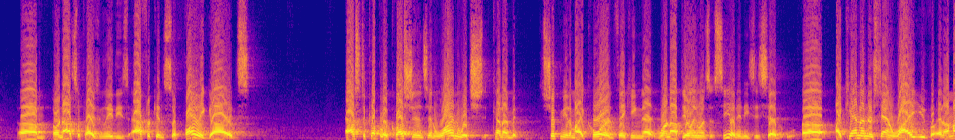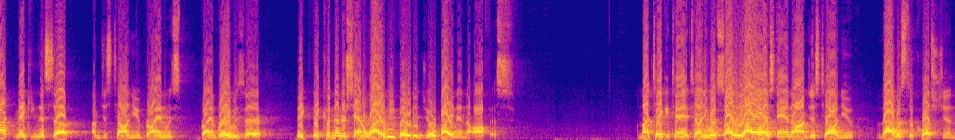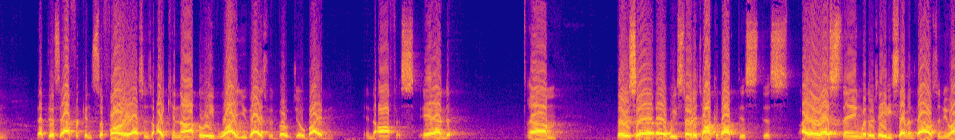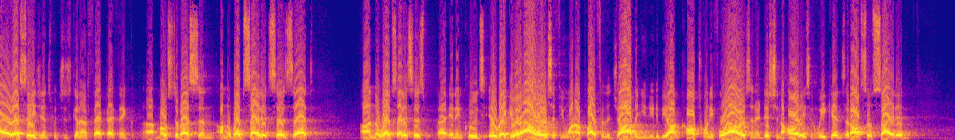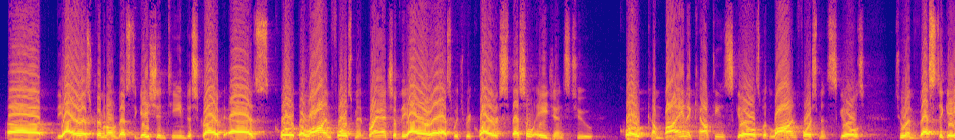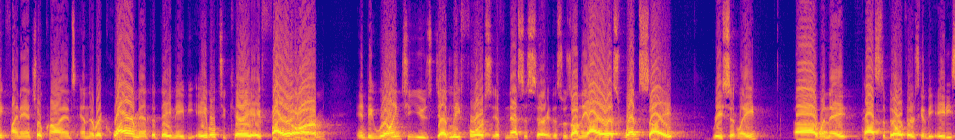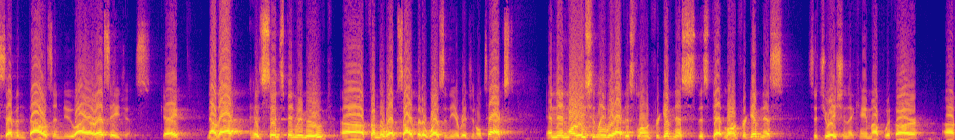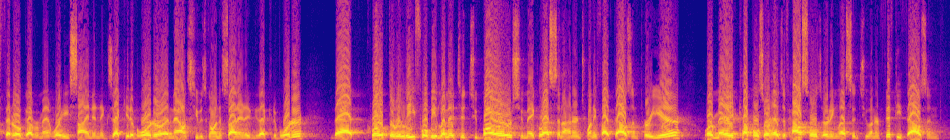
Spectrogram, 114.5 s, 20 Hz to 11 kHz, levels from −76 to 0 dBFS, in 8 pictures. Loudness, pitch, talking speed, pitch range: -6 LUFS, 120 Hz, 180 wpm, 110-135 Hz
